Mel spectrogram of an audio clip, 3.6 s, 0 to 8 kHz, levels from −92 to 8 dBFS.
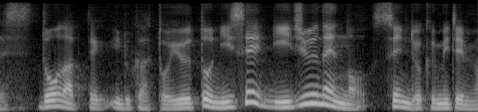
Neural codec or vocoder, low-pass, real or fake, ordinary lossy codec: codec, 16 kHz, about 1 kbps, DyCAST, with the encoder's durations; 7.2 kHz; fake; none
